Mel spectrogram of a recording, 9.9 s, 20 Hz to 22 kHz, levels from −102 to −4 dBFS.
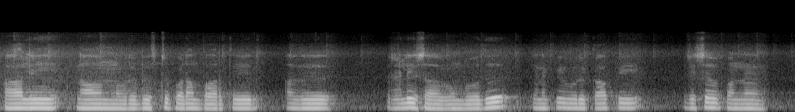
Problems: constant background noise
